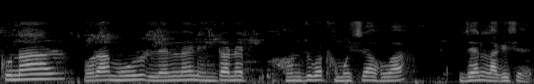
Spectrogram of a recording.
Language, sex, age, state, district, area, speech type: Assamese, male, 30-45, Assam, Charaideo, rural, read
